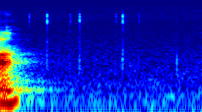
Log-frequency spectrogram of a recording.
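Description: A few faint, scattered clicks of a stylus tapping a digital writing tablet while a word is handwritten.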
